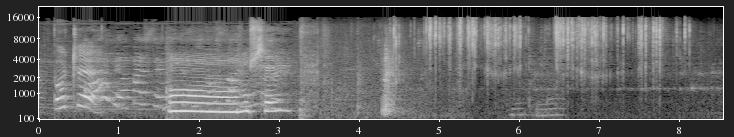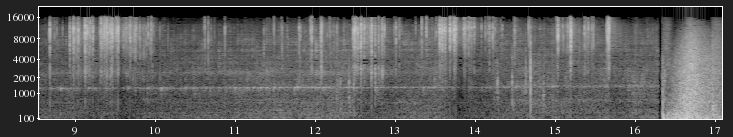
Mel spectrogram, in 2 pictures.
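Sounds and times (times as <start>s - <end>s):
magnet balls clicking: 4.4s - 15.8s.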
